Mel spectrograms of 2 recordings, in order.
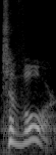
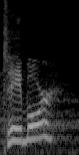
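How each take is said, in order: First: The middle consonant is a V sound. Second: The middle consonant is a B sound. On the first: "it's actually Tavor is what they call it" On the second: "a lot of these words that we pronounce with the B"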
